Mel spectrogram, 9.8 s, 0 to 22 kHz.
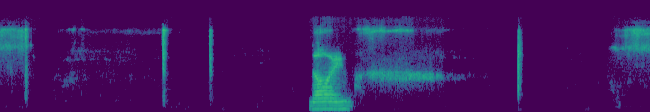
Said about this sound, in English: Breathing in the chi and breathing out the cha. For another 10.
